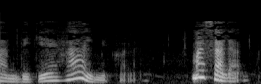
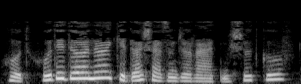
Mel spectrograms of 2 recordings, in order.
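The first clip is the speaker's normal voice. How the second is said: ordinary delivery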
